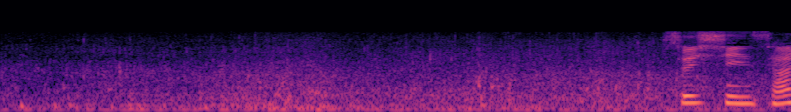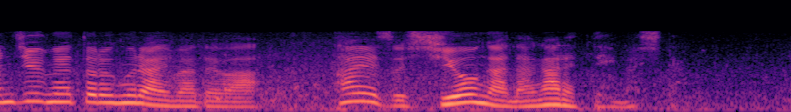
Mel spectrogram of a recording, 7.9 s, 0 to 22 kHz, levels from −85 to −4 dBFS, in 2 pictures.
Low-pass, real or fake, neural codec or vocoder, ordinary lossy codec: none; real; none; none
